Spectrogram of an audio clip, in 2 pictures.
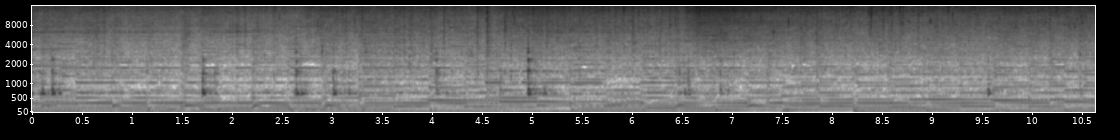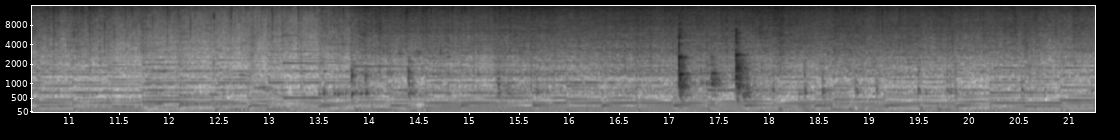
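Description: Chopped onion and then diced calabresa sausage sizzling as they fry in oil in a metal pot, stirred with a silicone spatula. The sizzle grows louder in the second half, with a few sharp knocks of the spatula against the pot.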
